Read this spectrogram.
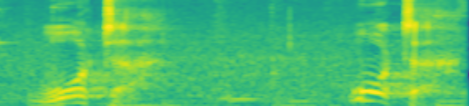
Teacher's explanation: Some British people would say water, water, skipping the T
